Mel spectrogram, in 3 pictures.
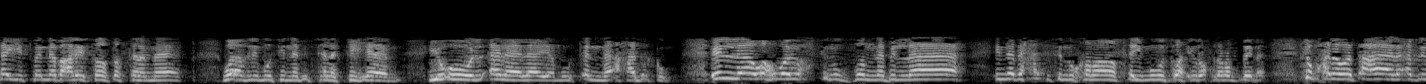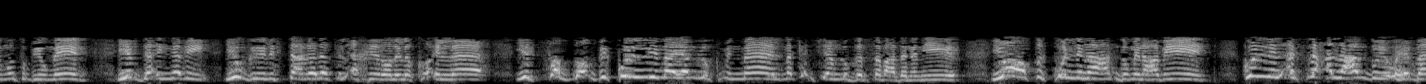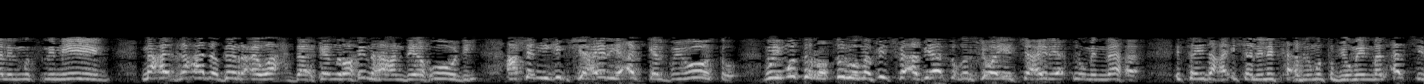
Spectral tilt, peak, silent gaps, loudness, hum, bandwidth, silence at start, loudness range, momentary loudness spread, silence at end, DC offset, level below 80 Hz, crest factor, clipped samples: -8.5 dB/octave; -4 dBFS; none; -19 LUFS; none; 3.8 kHz; 0 s; 3 LU; 9 LU; 0 s; under 0.1%; -66 dBFS; 16 dB; under 0.1%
